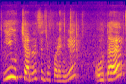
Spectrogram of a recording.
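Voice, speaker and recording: A woman's voice: high-pitched, sing-song, normal speed, dark tone, a little hiss or hum. A woman teaching English pronunciation, spelling words out letter by letter and asking the class questions. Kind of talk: slow spelling-out lesson.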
